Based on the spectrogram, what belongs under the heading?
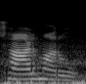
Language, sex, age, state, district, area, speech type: Punjabi, female, 30-45, Punjab, Mohali, urban, read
